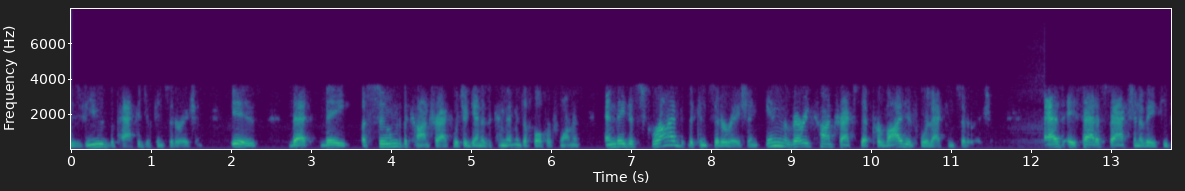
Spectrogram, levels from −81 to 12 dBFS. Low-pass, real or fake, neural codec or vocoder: 7.2 kHz; real; none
